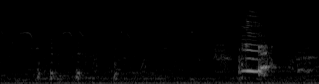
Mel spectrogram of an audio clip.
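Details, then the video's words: Soft, scattered clucks for two seconds, then an Aseel (Asil) rooster gives a short, loud, harsh crowing burst that cuts off abruptly, over a quiet background hiss. "Asil Rooster Crowing Sound"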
